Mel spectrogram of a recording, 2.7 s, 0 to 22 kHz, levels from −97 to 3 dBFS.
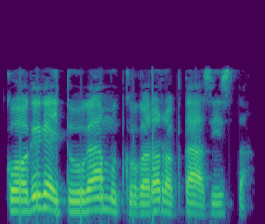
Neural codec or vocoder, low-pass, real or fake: none; 7.2 kHz; real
